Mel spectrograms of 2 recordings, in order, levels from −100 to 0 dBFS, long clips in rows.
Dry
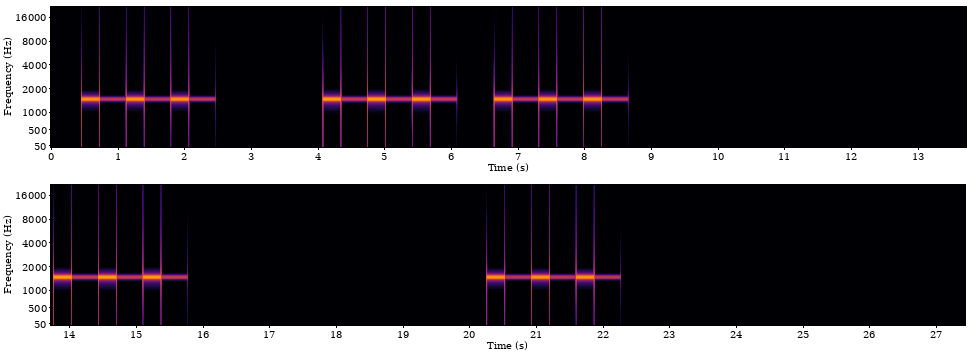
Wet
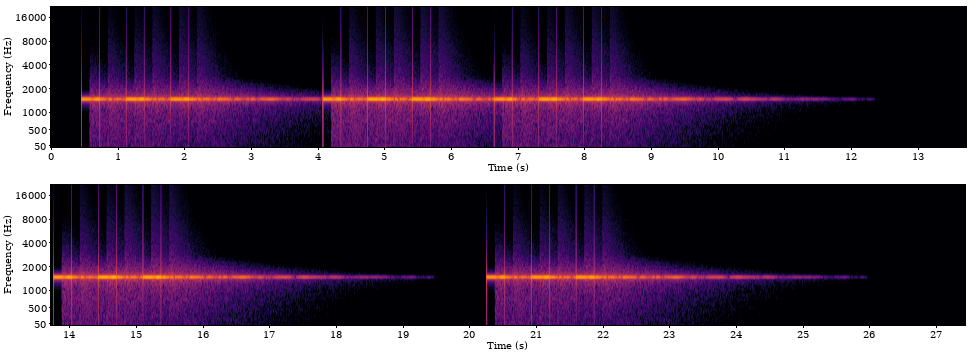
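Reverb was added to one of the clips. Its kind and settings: plate-style reverb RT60 5 s, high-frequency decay 0.3×, pre-delay 0.12 s, DRR 0 dB

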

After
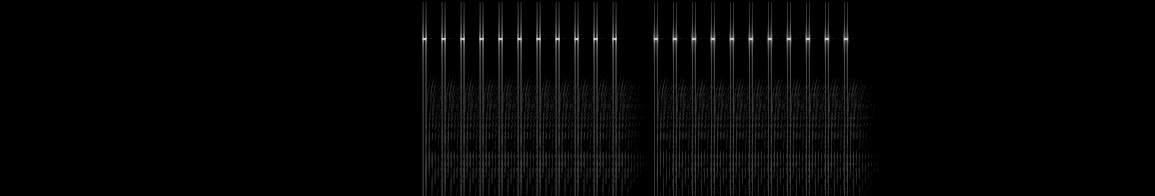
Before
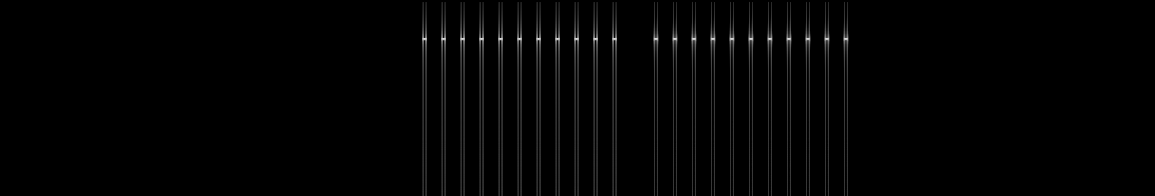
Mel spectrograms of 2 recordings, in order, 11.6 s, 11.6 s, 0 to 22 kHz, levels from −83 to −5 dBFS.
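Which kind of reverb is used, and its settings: spring tank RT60 1.2 s, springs 30/59 ms, chirp 45 ms, DRR 1.5 dB

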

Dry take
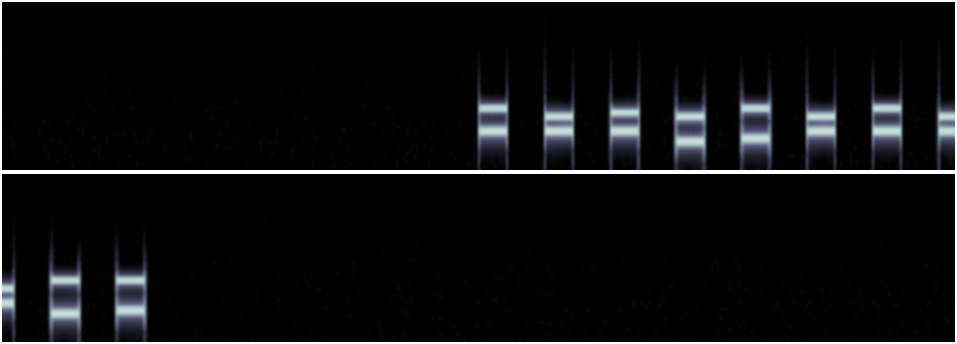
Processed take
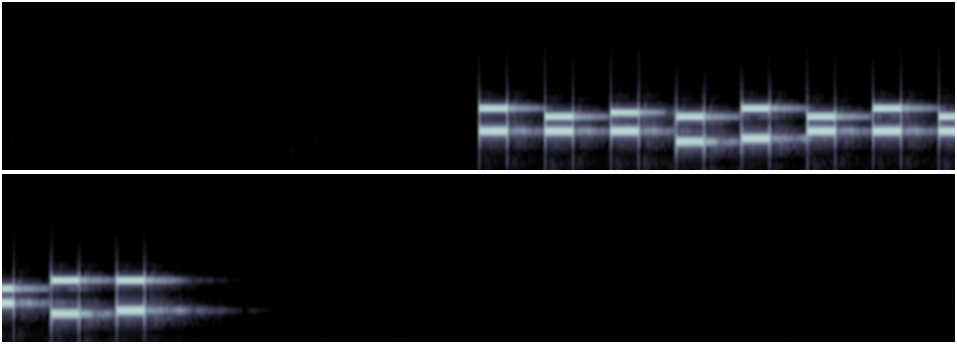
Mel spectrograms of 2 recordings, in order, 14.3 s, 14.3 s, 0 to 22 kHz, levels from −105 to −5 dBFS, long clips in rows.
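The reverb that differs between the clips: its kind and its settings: shoebox room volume 3400 m³, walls furnished, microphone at 0.64 m; gain -3.5 dB

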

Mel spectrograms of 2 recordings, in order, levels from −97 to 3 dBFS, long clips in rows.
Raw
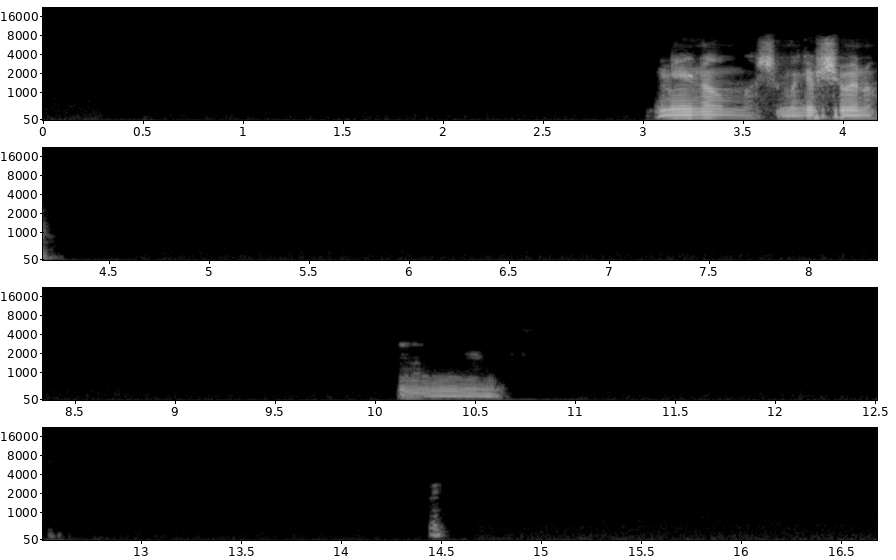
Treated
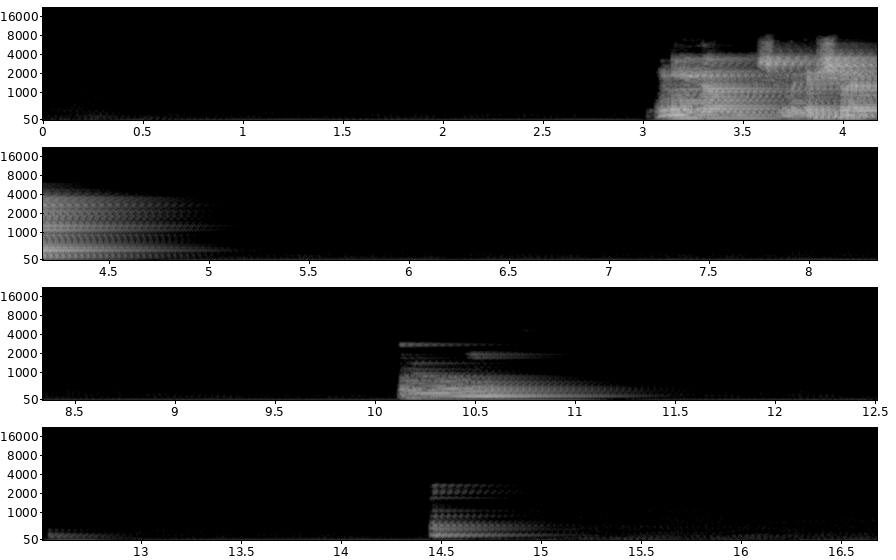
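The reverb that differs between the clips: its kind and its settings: spring tank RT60 1 s, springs 31 ms, chirp 20 ms, DRR -1.5 dB; gain -4 dB

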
